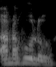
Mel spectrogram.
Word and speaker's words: anahulu: The old word for 10 is anahulu. So there's different ways that other people pronounce it. It's sefulu in some, or sehulu, nahuru, angahuru, anauru. Those words are all the same. It's a way to say 10.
